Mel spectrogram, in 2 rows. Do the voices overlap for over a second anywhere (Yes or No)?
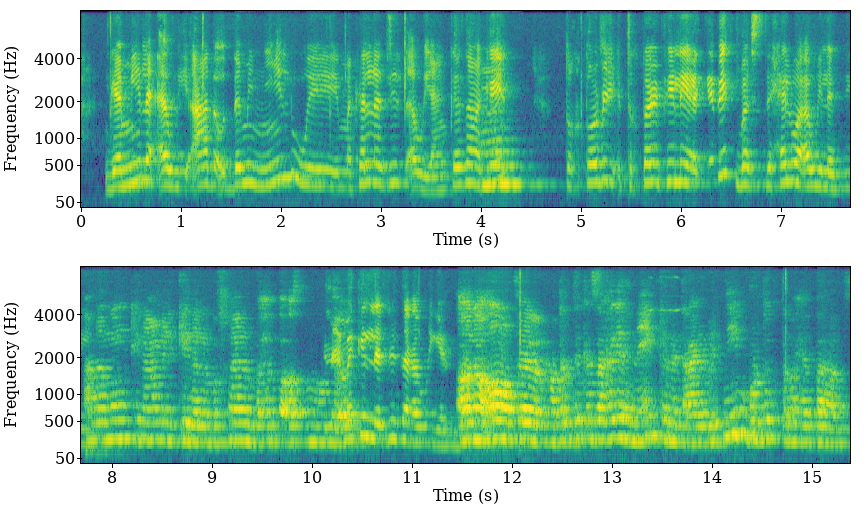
No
